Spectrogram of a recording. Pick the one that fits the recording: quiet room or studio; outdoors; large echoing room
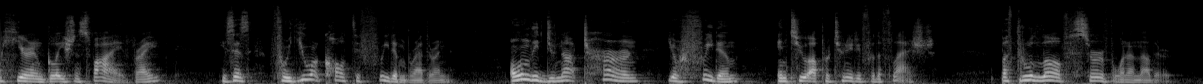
large echoing room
